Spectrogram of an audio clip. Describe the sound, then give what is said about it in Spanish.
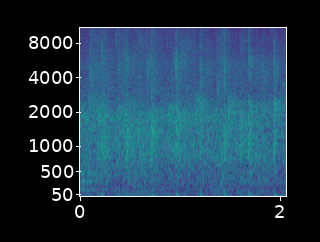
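The audience of the church Her Revolution applauds steadily, a dense, even wash of many hands clapping at once, loud and sustained without pause for the whole stretch. “Dale un fuerte aplauso si lo vas a aprovechar como iglesia”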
